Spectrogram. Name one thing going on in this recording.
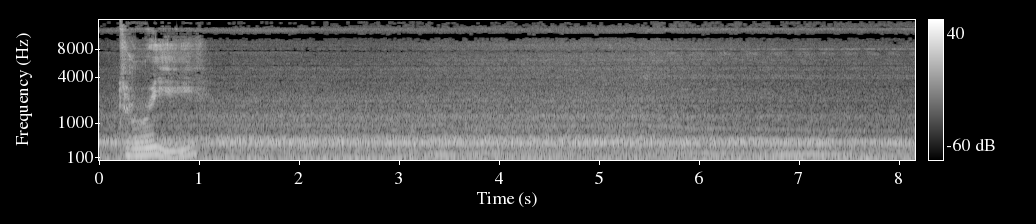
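An electrical device hums steadily.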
